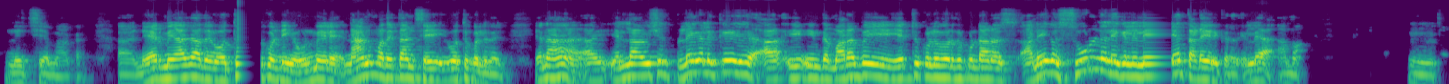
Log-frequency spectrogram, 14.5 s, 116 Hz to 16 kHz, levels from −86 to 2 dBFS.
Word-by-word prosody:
நிச்சயமாக. 115 -5 -10 0.5
அ - - -11 0.2
நேர்மையாக 165 +5 +1
அத 160 - +1
ஒத்துக்கொண்டீங்க. 195 - -1
உண்மையிலே. 485 +1 +1 0.2
நானும் 195 +1 +1
அதைத்தான் 170 -1 0
செய் 445 - +1 0.2
ஒத்துக்கொள்ளுவேன். 450 - -3 0.4
ஏன்னா, 175 -1 0 0.3
அ - - -3 0.3
எல்லா 190 +5 +1
விஷயத் 215 +1 -2
பிள்ளைகளுக்கு 240 - +2 0.4
அ - - +1 0.2
இ - - -1 0.2
இந்த 165 -1 -1
மரபை 185 +4 +3 0.3
ஏற்றுக்கொள்வதற்கு 170 -2 +1
உண்டான 155 -2 0
சு - - -18 0.2
அநேக 465 -2 +3
சூழ்நிலைகளிலேயே 205 -5 +1
தடை 470 - +2
இருக்கிறது. 465 +3 -4
இல்லையா! 395 - -1
ஆமா. - - -11 1.1
ம் 205 -1 -11
190 Hz, 120 wpm, -12 LUFS, 170-230 Hz, 1.1 s, மரபை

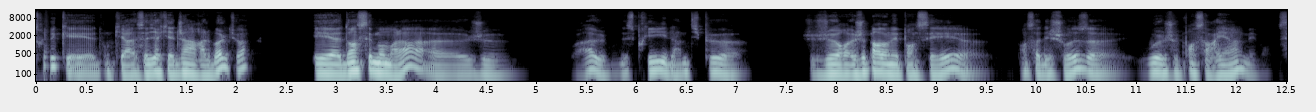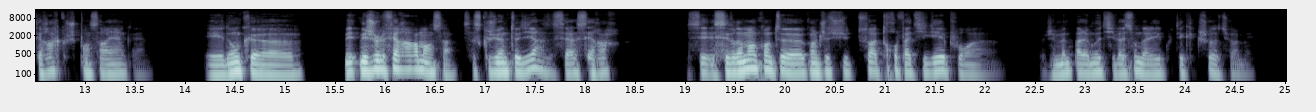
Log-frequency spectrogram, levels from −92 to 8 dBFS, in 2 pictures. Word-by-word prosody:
trucs». 185 -1 -6
Et 120 -4 -3
donc 110 -1 -14
il - - 0
y 100 - 0
a 100 +1 -3
ça 100 - -3
veut - - +3
dire 115 - +4
qu'il 110 - -7
y - - +3
a - - -2
déjà 115 +1 +2
un - - +2
ras-le-bol, 100 - +1
tu - - -20
vois? 165 +3 -4 0.7
Et, 115 -1 +3
heu, 105 -1 +3
dans 125 +4 +6
ces 130 - 0
moments-là, 120 - +2
heu, 100 0 -9
je 100 0 -9 0.9
voilà, 115 +8 -6
heu, 100 -5 -4
l'esprit, 115 +3 -6
il 110 - -4
est - - -6
un 105 - -7
petit - - -15
peu, 120 -2 -2
heu, 100 - -11 0.7
je 100 - -19
je 100 +2 -2
re 105 -1 +2
je 115 +3 +1
pars 120 0 +4
dans 115 - +5
mes 105 -1 +3
pensées, 105 +3 -3
heu, 115 - -6 0.5
pense 115 -1 -10
à - - -1
des 105 - -5
choses, 120 +6 -1
heu, 105 -1 -4 0.4
ou, 120 - +1
heu, 110 - +1
je 110 0 -7
pense 105 +1 -7
à 100 - -5
rien, 105 +9 -2
mais 105 -5 -13
bon, 95 +1 -30
c'est 115 - -6
rare 125 +2 -3
que - - -18
je - - -12
pense 110 0 -5
à 110 - -2
rien 110 +1 -4
quand 100 - -28
même. 100 -1 -28 0.6
Et 100 0 0
donc, 125 +3 +6
heu, 100 -2 +2 0.5
mais 125 0 +3
mais, 130 - +11
je 145 - +8
le 140 - +6
fais 155 +4 +6
rarement 145 -3 +4
ça, 105 -5 -7
c'est - - -19
ce - - -5
que - - -9
je 120 - +4
viens 125 - +8
de 120 - +1
te 125 - +3
dire, 140 +5 +2
c'est 110 +2 -7
assez 115 +1 -3
rare. 115 +2 -6 0.7
C'est 115 -3 -4
c'est 110 +5 +2
vraiment 135 +5 +8
quand, 135 -4 +2
heu, 115 -3 +5
quand 120 0 +2
je 120 - -2
suis 120 -1 -8
soit 130 -2 -2
trop 125 +2 -6
fatigué 120 +2 0
pour, 105 -3 -9
heu, 100 - -13 0.6
j'ai 100 0 -9
même 115 +2 0
pas 115 - -2
la 110 - 0
motivation 115 +1 -3
d'aller 105 -2 -2
écouter 110 +1 -9
quelque - - -20
chose, 110 -4 -7
tu - - -21
vois, 105 - -17
mais, 100 -10 -27
110 Hz, 265 wpm, -23 LUFS, 105-125 Hz, 0.9 s, mais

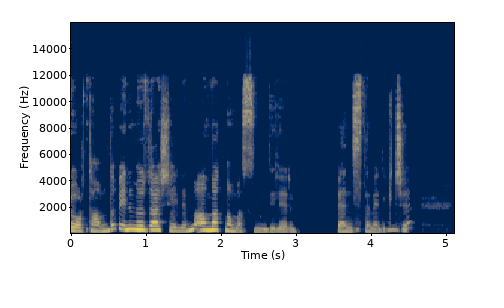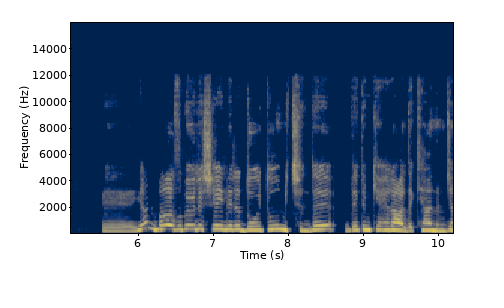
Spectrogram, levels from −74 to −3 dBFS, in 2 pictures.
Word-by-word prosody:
ortamda 235 - -2
benim 325 -2 +3
özel 300 -1 +5
şeylerimi 250 +1 -2
anlatmamasını 240 - +1
dilerim, 160 -3 -10 0.5
ben 210 -1 -5
istemedikçe. 285 - -3 1.0
Eee, 120 - -9 0.4
yani, 335 -1 -1
bazı 330 -2 0
böyle 335 -1 -3
şeylere 320 -4 +1
duyduğum 290 +4 0
için 265 -4 +1
de 320 +2 0 0.2
dedim 290 +2 +2
ki 300 0 -4
herhâlde 280 -3 +2
kendimce 265 -1 +1
285 Hz, 120 wpm, -20 LUFS, 240-315 Hz, 1.0 s, özel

